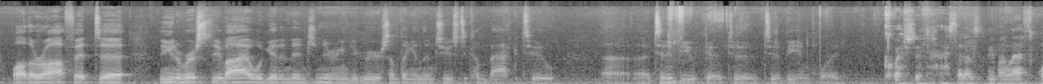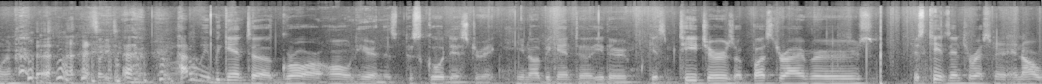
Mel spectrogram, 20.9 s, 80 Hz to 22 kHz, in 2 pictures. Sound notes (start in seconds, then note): 10.6 group laughing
